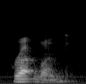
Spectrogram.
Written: Rutland

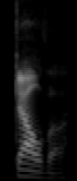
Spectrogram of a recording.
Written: Galva

